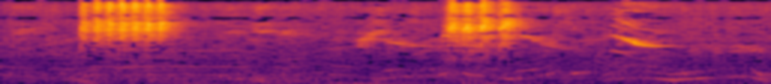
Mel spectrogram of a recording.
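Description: Olive-winged Bulbul giving two bursts of rapid, scratchy, high chattering notes, then a clear downslurred whistle; nothing else clearly heard.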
